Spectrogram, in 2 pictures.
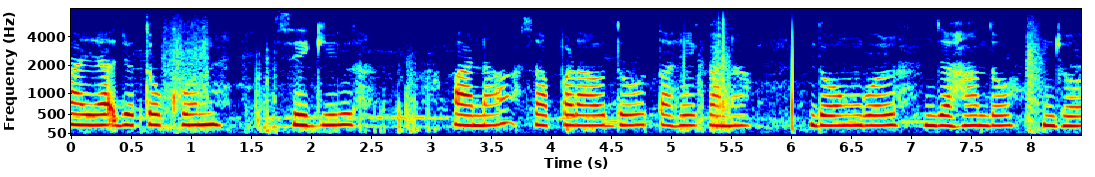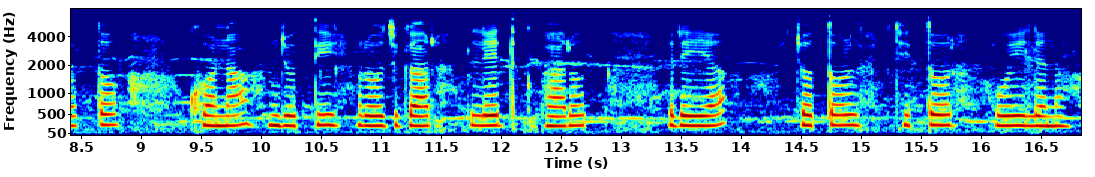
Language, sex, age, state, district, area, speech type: Santali, female, 18-30, West Bengal, Dakshin Dinajpur, rural, read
